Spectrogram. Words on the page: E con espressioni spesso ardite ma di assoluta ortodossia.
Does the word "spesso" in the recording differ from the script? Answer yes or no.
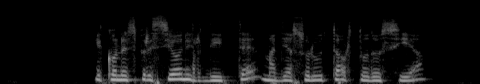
yes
